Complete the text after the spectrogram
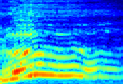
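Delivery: high, mocking hoot; mocking noise. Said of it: "the older guy mocks me".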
